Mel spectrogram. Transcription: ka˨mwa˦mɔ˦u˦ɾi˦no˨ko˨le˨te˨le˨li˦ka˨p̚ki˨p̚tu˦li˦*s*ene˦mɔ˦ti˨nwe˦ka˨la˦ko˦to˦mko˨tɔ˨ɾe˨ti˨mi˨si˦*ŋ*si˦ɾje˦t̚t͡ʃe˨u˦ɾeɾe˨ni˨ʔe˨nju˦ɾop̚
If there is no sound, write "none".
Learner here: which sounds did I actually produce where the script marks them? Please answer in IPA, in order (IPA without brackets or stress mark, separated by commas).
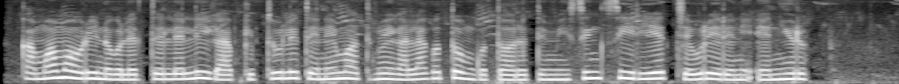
t, ŋ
